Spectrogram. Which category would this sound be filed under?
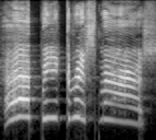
Speech > Solo speech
